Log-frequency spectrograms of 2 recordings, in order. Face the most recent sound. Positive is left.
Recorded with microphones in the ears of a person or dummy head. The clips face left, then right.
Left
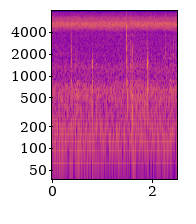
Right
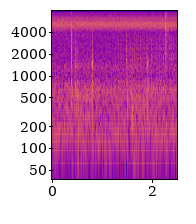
No sound to turn to.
